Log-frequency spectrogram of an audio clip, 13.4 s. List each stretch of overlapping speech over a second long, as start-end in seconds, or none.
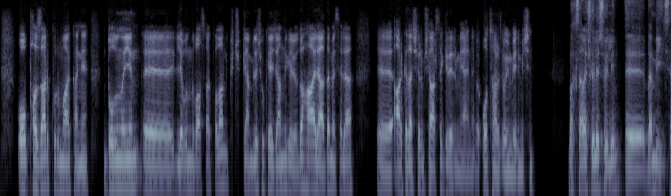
none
